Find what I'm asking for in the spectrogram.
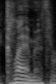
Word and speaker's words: Klamath: For the first time in over 100 years, a salmon has been spotted swimming up the Klamath River. I think that's how you say it. – It is. It's part, like you could say, it's Klamath Falls, but it's the Klamath River.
